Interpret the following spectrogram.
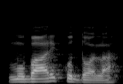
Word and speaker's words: मुबारक-उद-दौला: इस पे लिखा नहीं जा रहा अच्छे से, लेकिन अब मैंने प्रोनाउंसिएशन ठीक से किया है तो आप उसे लिख सकते हैं, नवाब मुबारक-उद-दौला।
